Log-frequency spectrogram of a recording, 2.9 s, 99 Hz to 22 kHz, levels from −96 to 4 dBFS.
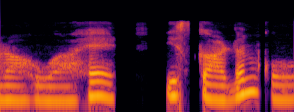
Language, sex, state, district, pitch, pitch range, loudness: Hindi, female, Uttar Pradesh, Budaun, 185 Hz, 180-215 Hz, -22 LUFS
